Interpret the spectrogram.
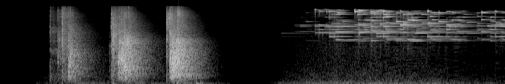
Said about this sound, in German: Lasst uns auf mein Kommando alle zusammen dreimal in die Hände klatschen. Alle bereit?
